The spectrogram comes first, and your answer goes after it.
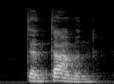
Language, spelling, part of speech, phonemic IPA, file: Dutch, tentamen, noun, /tɛnˈtamə(n)/, Nl-tentamen.ogg
- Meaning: an examination (especially in higher education)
